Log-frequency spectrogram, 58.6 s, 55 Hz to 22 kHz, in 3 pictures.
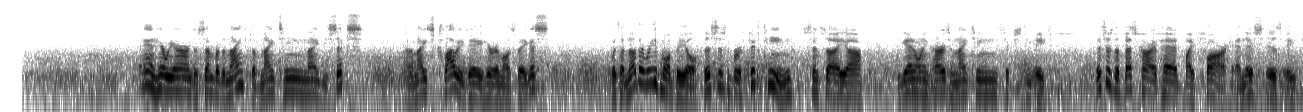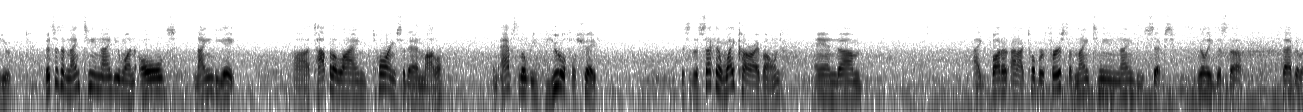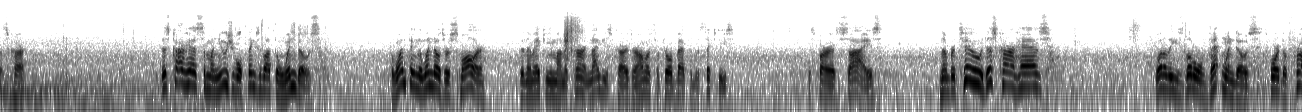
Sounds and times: Speech: 0:02.1 - 0:08.3, 0:09.2 - 0:15.8, 0:16.4 - 0:23.1, 0:23.9 - 0:26.2, 0:26.9 - 0:28.6, 0:29.8 - 0:32.5, 0:34.1 - 0:39.5, 0:41.5 - 0:44.0, 0:44.9 - 0:50.2, 0:51.2 - 0:52.4, 0:53.2 - 0:55.0, 0:56.4 - 0:58.6.

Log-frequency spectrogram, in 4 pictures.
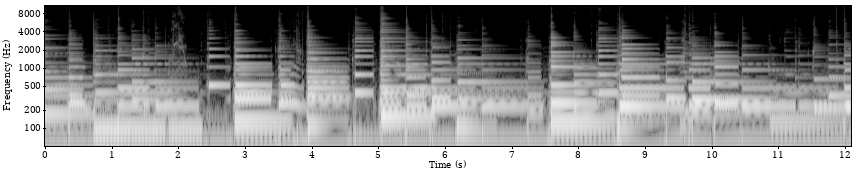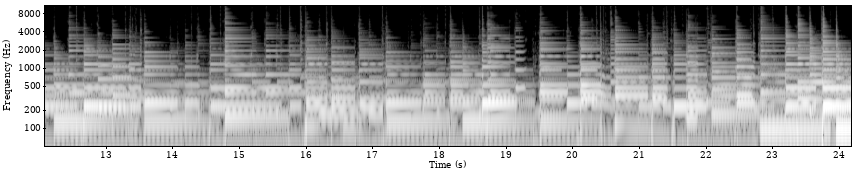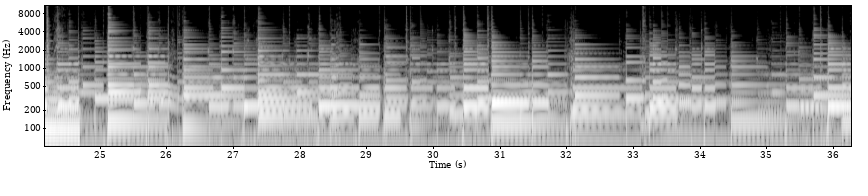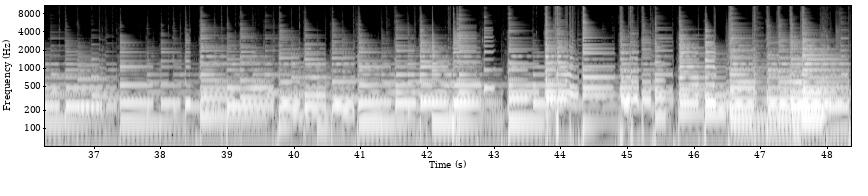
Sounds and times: Guitar: 0:00.0 - 0:48.3.

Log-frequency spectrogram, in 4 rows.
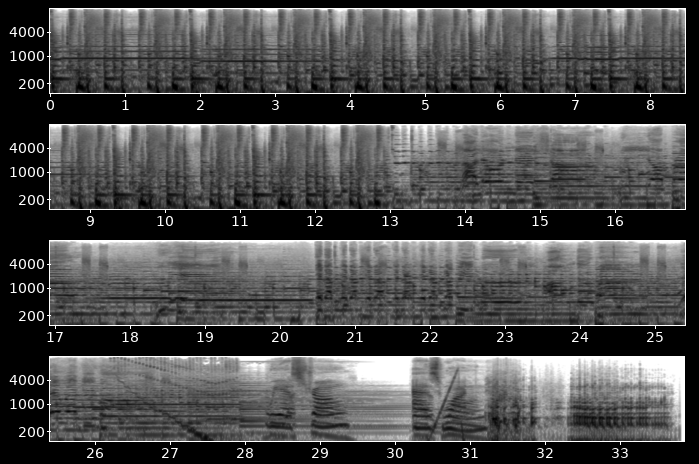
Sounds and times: Music: 0:00.0 - 0:31.8
Speech: 0:28.3 - 0:29.4, 0:30.2 - 0:31.3.

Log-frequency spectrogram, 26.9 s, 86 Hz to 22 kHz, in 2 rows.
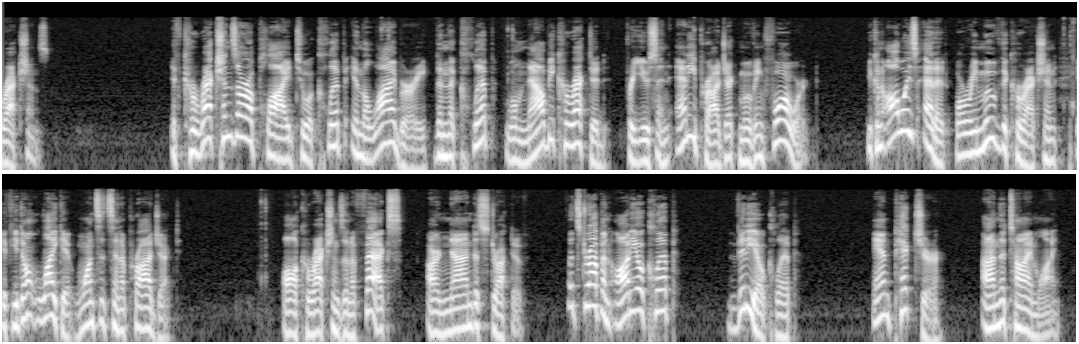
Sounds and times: Speech: 0:00.0 - 0:00.6, 0:02.2 - 0:10.2, 0:10.8 - 0:15.7, 0:17.0 - 0:21.9, 0:22.5 - 0:23.4, 0:24.4 - 0:26.7.

